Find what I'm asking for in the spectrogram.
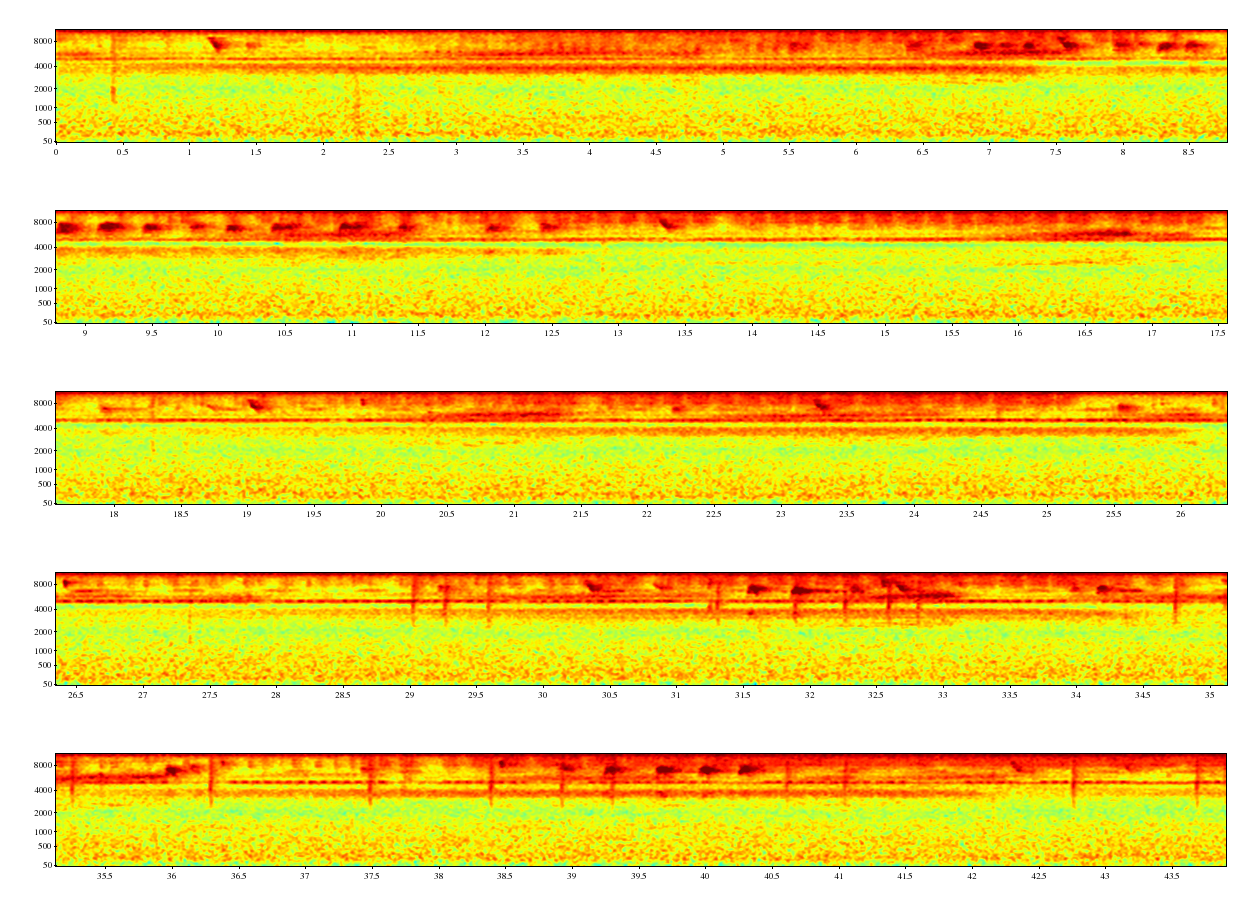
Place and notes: recorded at Iracambi, a NGO dedicated to protect and grow forest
